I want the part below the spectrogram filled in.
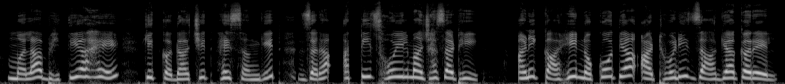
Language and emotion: Marathi, fearful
